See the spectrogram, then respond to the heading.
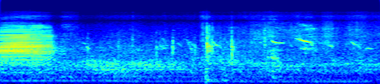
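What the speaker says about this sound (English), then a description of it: "These are our McMurray big red broilers." McMurray big red broiler meat chickens on a homestead give soft, scattered clucks and chirps, fairly faint, over steady outdoor background noise.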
